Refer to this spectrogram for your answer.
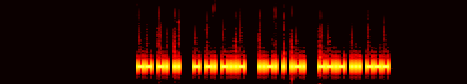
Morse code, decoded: MNI TNX FER QSO

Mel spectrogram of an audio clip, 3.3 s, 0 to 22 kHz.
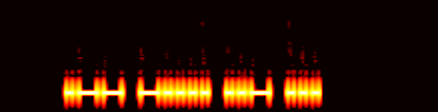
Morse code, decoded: W6US

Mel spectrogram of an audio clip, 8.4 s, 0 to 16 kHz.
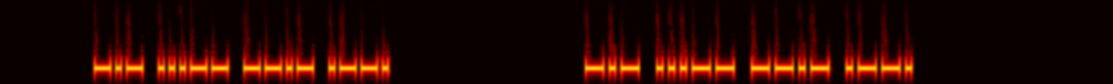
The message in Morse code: K3QP K3QP

